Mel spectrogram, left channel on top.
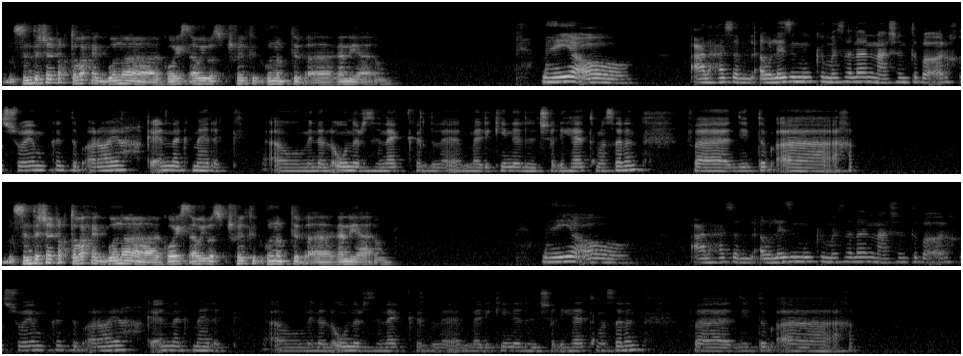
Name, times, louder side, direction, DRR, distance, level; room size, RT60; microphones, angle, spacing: voice 1, 0.0-3.9, right 2 dB, 25° right, 0.4 m, -25 dB
voice 2, 5.1-6.3 6.9-18.1, left 6 dB, 85° left, 0.4 m, -33 dB
4.5 x 2.2 x 3.0 m
head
